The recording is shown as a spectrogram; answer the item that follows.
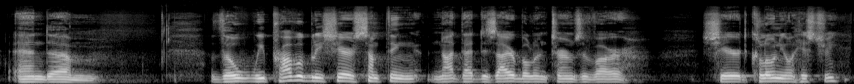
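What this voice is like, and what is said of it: Canadian accent. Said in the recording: “you can tell by my accent that I'm from slightly offshore. ... Canada and your country”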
